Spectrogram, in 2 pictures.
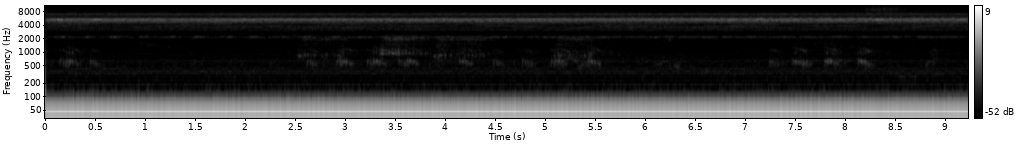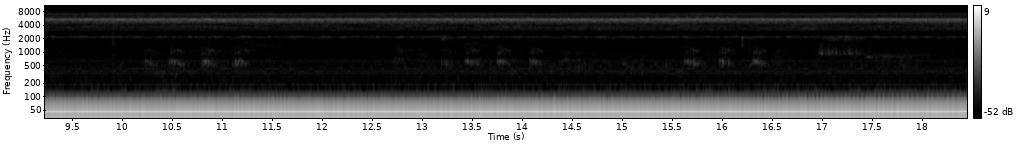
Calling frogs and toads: Boana lundii (Hylidae), Boana albopunctata (Hylidae)

